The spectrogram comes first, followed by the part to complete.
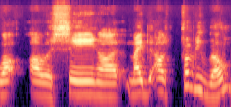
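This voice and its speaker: Using lively intonation, a man with a high pitch speaks at a fairly slow pace. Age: 60s. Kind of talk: casual chat. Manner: halting.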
